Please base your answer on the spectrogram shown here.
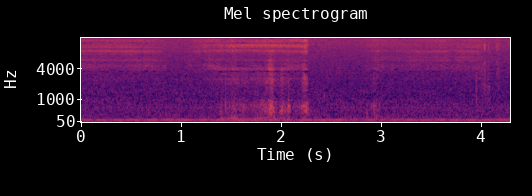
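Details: A pug snoring indoors, a low, rumbling, droning breath sound that is steady and quiet, with faint snorting breaths in the middle.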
